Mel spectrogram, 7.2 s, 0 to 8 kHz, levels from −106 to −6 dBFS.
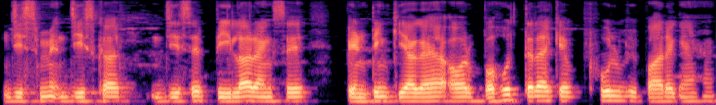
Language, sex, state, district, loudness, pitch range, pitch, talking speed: Hindi, male, Bihar, Jahanabad, -17 LUFS, 120-130 Hz, 125 Hz, 175 wpm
